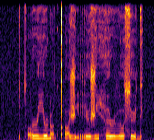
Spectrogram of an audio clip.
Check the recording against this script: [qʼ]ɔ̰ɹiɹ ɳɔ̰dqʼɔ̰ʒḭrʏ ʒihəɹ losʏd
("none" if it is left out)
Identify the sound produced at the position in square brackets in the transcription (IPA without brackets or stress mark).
tʼ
